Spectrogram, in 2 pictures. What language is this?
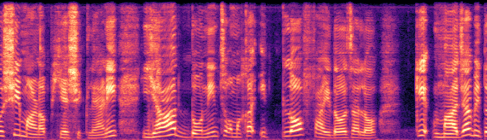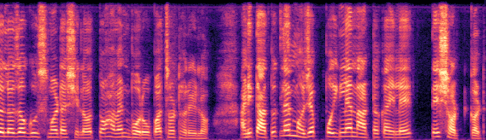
Konkani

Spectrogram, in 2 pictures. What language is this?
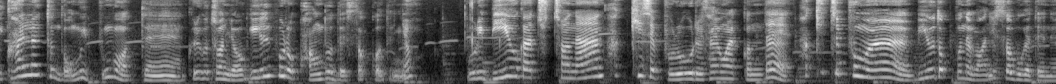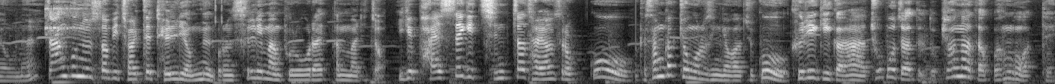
Korean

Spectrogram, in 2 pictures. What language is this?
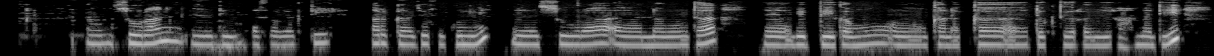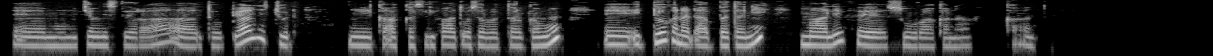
Oromo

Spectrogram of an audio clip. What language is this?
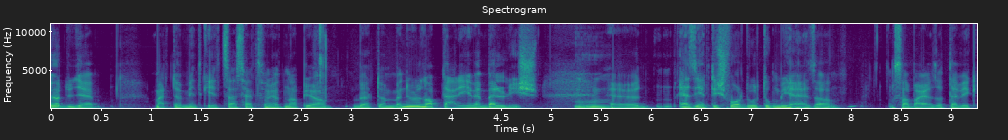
Hungarian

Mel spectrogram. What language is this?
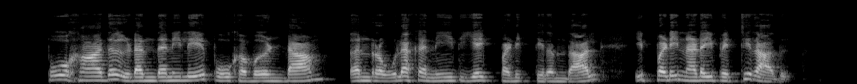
Tamil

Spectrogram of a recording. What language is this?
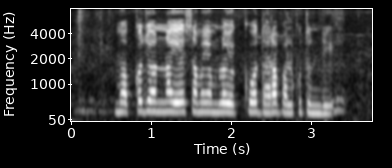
Telugu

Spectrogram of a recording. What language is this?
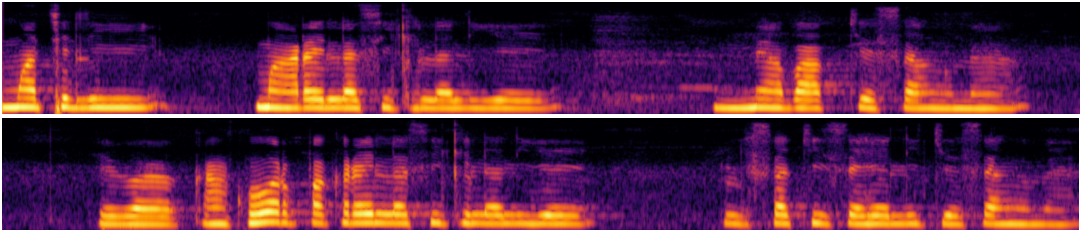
Maithili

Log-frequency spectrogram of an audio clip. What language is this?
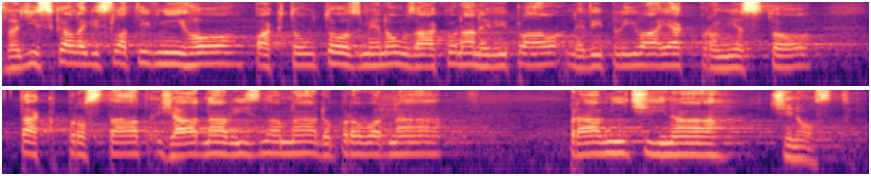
Czech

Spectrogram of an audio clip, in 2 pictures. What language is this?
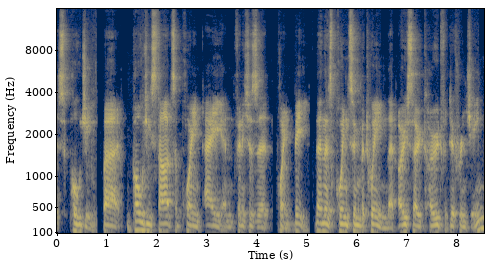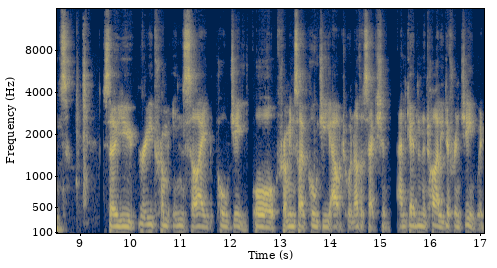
English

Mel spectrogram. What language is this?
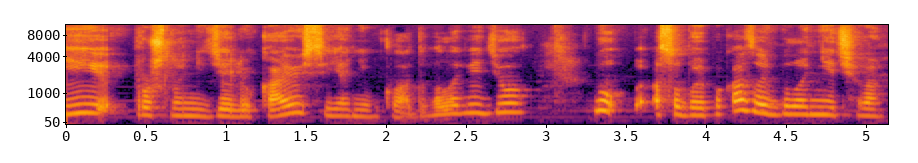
Russian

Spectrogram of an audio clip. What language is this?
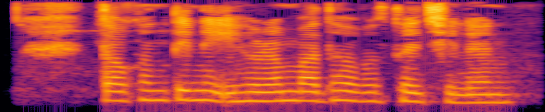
Bangla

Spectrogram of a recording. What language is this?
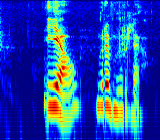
Icelandic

